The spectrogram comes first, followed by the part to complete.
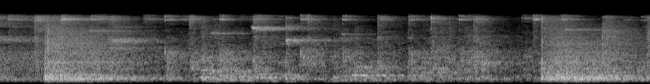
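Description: Table tennis rally: the ball clicking sharply off rackets and the table in a quick back-and-forth exchange, many hits each with a short high ring.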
